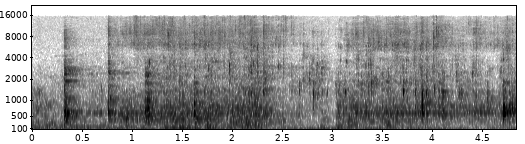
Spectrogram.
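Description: Homemade chicken broth being strained: liquid pouring and splashing through a slotted spoon into a pot, with a few small knocks.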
